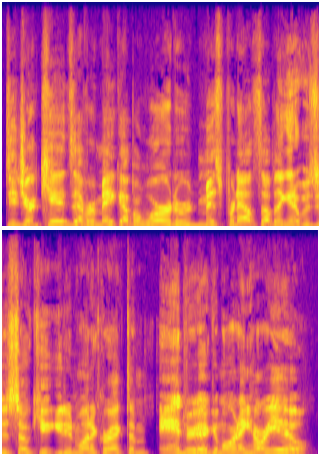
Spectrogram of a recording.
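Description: A man, perhaps middle-aged, hosting a morning radio show with casual, animated, teasing banter and chats with callers. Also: high voice, fast talker.

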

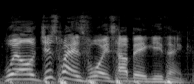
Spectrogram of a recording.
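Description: A man's voice: fairly high pitch, very animated, brisk, bright, forceful tone, soft background music. A man hosting a radio show, teasing a caller in crude, playful banter. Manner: teasing, playful, mock-hyped. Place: radio studio.

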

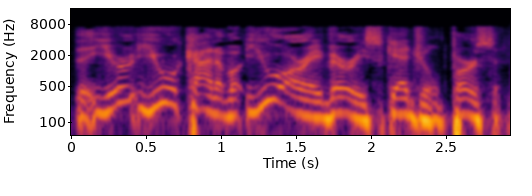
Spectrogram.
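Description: A man's voice: fairly high pitch, sing-song, a little fast, slightly rough, no room sound. A man in his thirties hosting a sports radio show, chatting casually and rambling with many fillers and restarts. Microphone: studio microphone. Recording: muffled radio studio mic.

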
